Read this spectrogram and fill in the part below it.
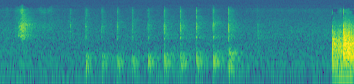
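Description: Flour is tapped out of a tub into a bowl.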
